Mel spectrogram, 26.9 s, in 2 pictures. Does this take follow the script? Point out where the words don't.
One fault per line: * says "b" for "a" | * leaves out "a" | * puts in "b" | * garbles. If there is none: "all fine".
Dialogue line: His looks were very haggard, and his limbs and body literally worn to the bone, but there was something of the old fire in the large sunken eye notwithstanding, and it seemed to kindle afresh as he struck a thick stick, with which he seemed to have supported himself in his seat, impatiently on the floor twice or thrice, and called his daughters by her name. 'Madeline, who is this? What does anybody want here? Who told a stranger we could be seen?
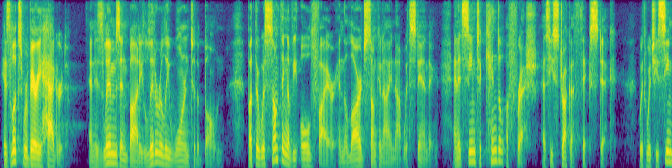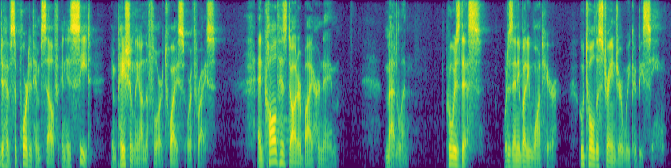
* says "daughter" for "daughters"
